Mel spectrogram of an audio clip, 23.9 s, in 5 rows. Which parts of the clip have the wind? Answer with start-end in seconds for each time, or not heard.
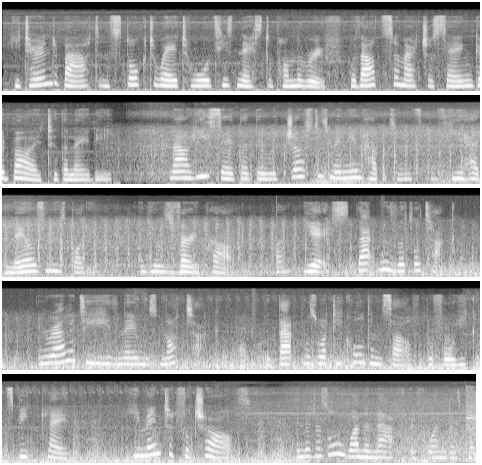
7.1-23.8.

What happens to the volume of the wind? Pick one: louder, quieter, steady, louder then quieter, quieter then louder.
louder.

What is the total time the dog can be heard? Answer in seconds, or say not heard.
not heard.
